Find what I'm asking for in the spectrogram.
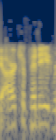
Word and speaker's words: Artibonite: Artibonite. I don't know how to say that. River, is that the correct pronunciation? – The Artibonite River is correct.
